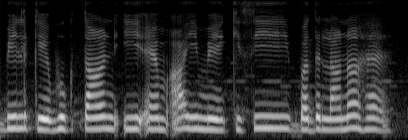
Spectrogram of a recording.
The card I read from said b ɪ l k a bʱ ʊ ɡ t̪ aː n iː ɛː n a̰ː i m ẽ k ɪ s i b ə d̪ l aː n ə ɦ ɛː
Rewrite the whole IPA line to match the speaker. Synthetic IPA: b ɪ l k e bʱ ʊ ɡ t̪ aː n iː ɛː m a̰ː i m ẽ k ɪ s i b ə d̪ l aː n a ɦ ɛː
